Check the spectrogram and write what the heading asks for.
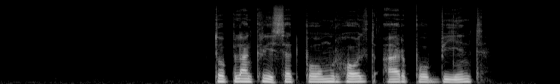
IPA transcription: ˈtuːˌplɑːŋkɾʏsə ˈpoː ˈmuːɾˌhɔlt ˈæːɾ ˈpoːbəˌjʏnt

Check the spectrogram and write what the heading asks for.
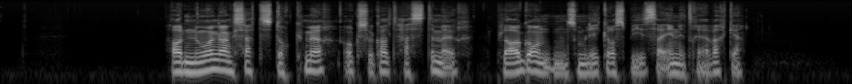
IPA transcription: ˈhɑː ˈɖʉː ˈnuːən ˈɡɑŋ ˈsɛt ˈstɔkˌmɑʉʁ ˈɔksɔ ˈkɑlt ˈhæstəˌmɑʉʁ ˈplɑːɡəˌɔndn̩ sm̩ ˈliːkəʁ ˈoː ˈspiːs ˈsæɪ ˈɪn ˈiː ˈtʁeːʋæʁkə

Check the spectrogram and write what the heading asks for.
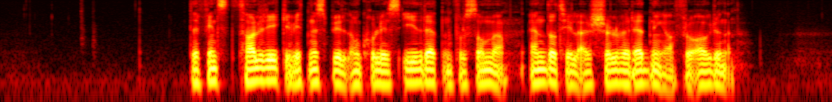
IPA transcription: ˈdeː ˈfɪnst ˈtɑlˌɾiːkə ˈʋɪtnəˌsbʏɾd ˈʊm ˈkʊɭeɪs ˈɪdɾɛtn̩ ˈfɔɾ ˈsɔmə ˈɛndɔˌtɪl ˈæːɾ ˈʃœlʋə ˈɾɛdnɪŋɑ ˈfɾoː ˈɑːʋˌɡɾʉnən

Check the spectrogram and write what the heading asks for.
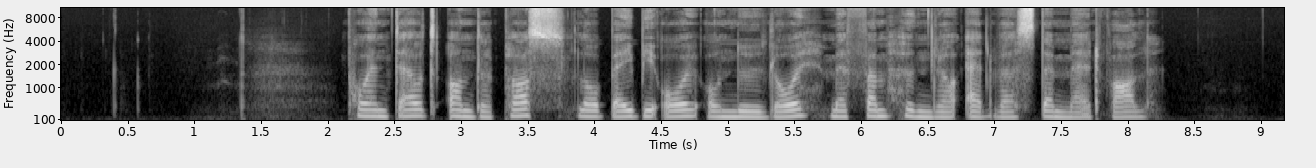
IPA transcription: ˈpoː ˈeːn ˈdeːlt ˈɑndɾəˌplɑs ˈloː ˈbeɪbɪˌɔʏ ˈoː ˈnuːˌɾɔʏ ˈmeː ˈfɛm ˈhʉndɾə ˈoː ˈɛlʋə ˈstɛməɾ ˈʋæːɾ

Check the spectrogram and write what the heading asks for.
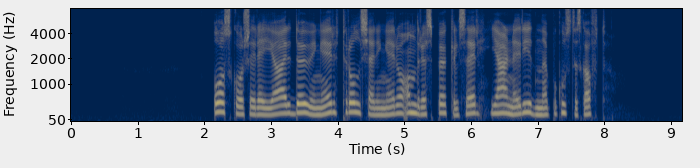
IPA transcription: ˈoːˌsɡoːˌʃɾeɪɑ ˈæːɾ ˈdɑʉɪŋəɾ ˈtɾɔlˌçæɾɪŋəɾ ˈoː ˈɑndɾə ˈspøːkəlsəɾ ˈjæːɳə ˈɾiːdn̩ə ˈpoː ˈkʊstəˌskɑft

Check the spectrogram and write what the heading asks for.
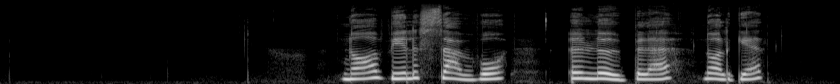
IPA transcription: ˈnoː ˈʋɪl ˈsɑʋɔʏ æˈɾuːbɾə ˈnɔɾɡə

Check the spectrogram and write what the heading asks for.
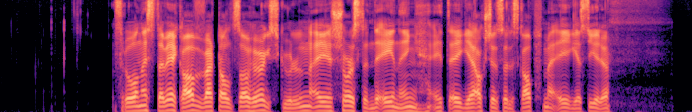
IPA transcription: ˈfɾoː ˈnɛstə ˈʋeːkə ˈɑːʋ ˈʋæʈ ˈɑlsɔ ˈhøːɡˌskʉːln̩ ˈæɪ ˈʃøːlˌstɛndɪ ˈeɪnɪŋ ˈeɪt ˈeɪɡə ˈɑkʃəsɛlˌskɑːp ˈmeː ˈeɪɡə ˈstyːɾə

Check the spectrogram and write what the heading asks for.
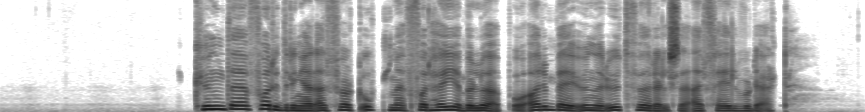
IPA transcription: ˈkʉndəˌfɔɾdɾɪŋəɾ ˈæːɾ ˈføːʈ ˈʊp ˈmeː ˈfɔɾ ˈhœʏə bəˈløːp ˈoː ˈɑɾbæɪ ˈʉnəɾ ˈʉːtˌføːɾɛlʃə ˈæː ˈfæɪlʋʉɖeːʈ

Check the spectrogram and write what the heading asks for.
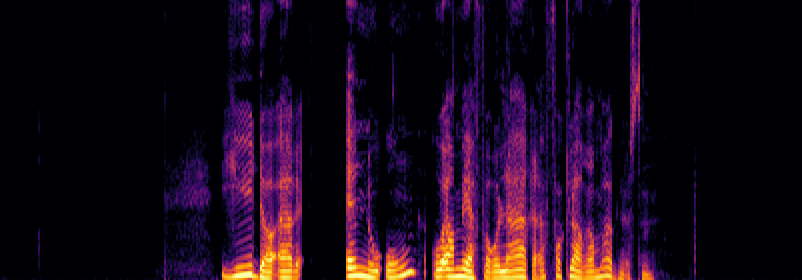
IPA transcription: ˈjyːdɑ ˈæːʁ ˈɛnʊ ˈʊŋ ˈoː ˈæː ˈmeː ˈfɔʁ ˈoː ˈlæːʁə fɔˈklɑːʁəʁ ˈmɑɡnʉsn̩

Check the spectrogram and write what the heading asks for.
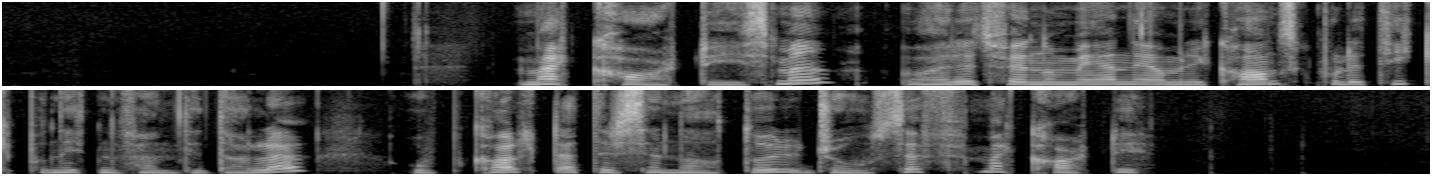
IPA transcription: mæˈkɑːʈʏˌɪsmə ˈʋɑːɾ ˈɛt fɛnʊˈmeːn ˈiː ɑmɾɪˈkɑːnsk pʊləˈtɪk ˈpoː ˈnɪtn̩ ˈhʉndɾə ˈoː ˈfɛmtɪˌtɑlə ˈʊpkɑʎt ˈɛtəɾ sɛˈnɑːtʊɾ ˈd͡ʒəʊsəf mæˈkɑːʈʏ

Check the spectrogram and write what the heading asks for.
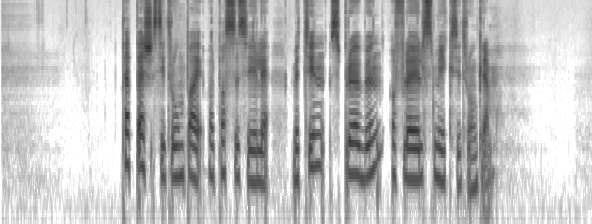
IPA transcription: ˈpɛpəʃ sɪˈtɾuːnˌpɑɪ ˈʋɑːɾ ˈpɑsə ˈsyːɭɪ ˈmeː ˈtʏn ˈspɾøː ˈbʉɲ ˈoː ˈflœʏəlˌsmyːk sɪˈtɾuːnˌkɾeːm

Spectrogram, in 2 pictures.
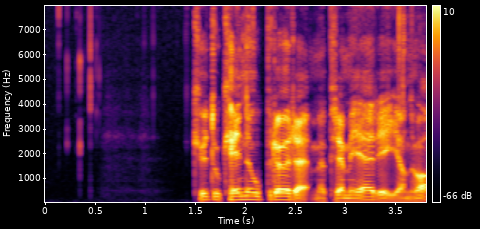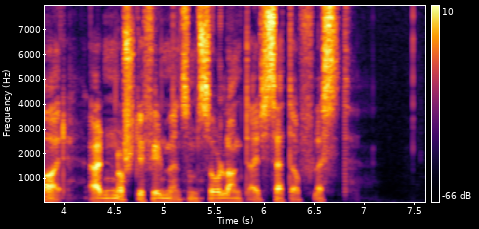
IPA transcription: kɑʉtʊˈkeɪnʊʊˌpɾøːɾə ˈmeː pɾəmɪˈeːɾə ˈiː jɑnʉˈɑːɾ ˈæː ɖɳ̩ ˈɳɔʃkə ˈfɪlmən ˈsɔm ˈsoː ˈlɑŋt ˈæːɾ ˈsɛt ˈɑːʋ ˈflɛst

